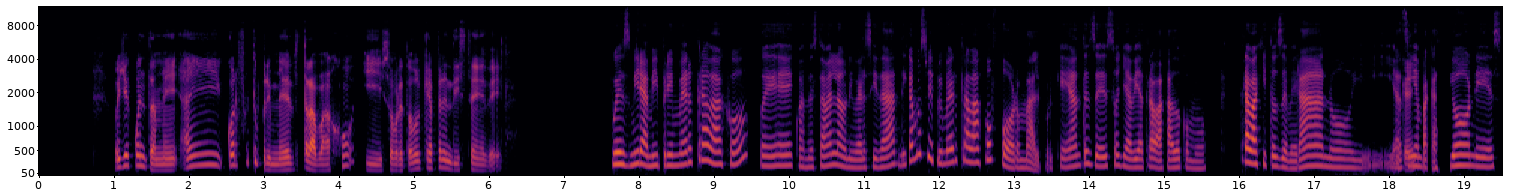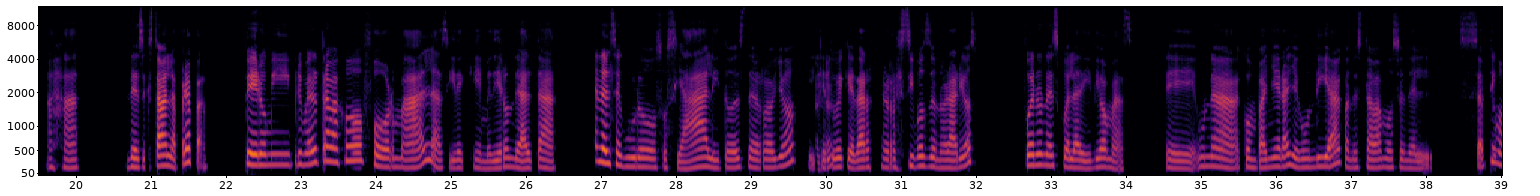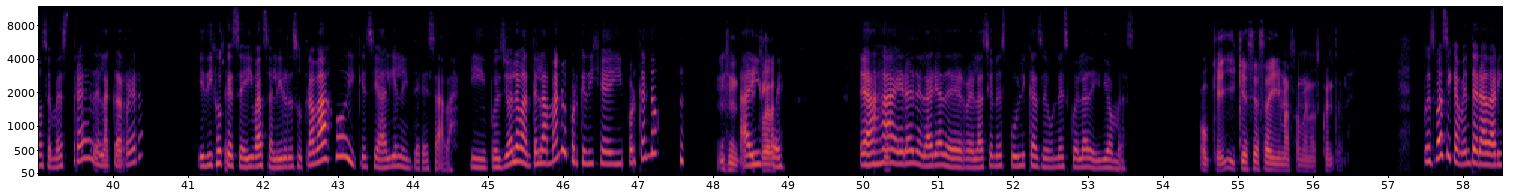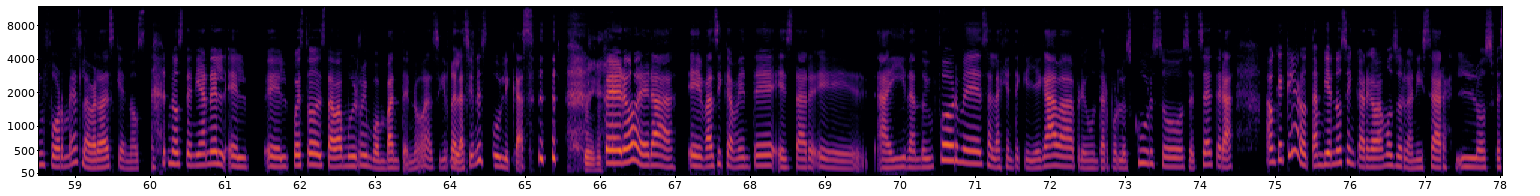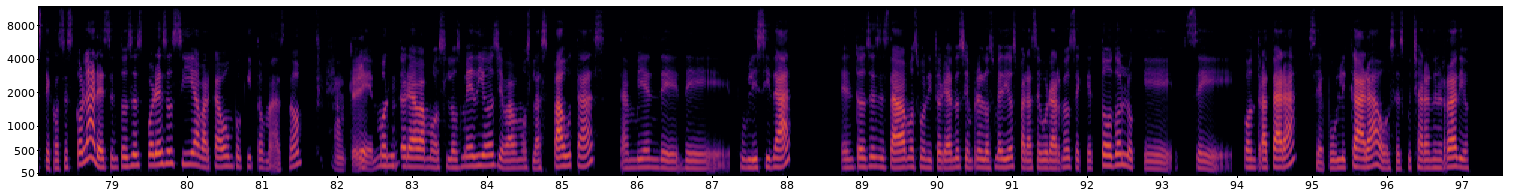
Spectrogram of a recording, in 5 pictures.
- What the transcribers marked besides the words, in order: chuckle; laughing while speaking: "Sí"; chuckle; tapping
- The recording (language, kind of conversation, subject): Spanish, podcast, ¿Cuál fue tu primer trabajo y qué aprendiste de él?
